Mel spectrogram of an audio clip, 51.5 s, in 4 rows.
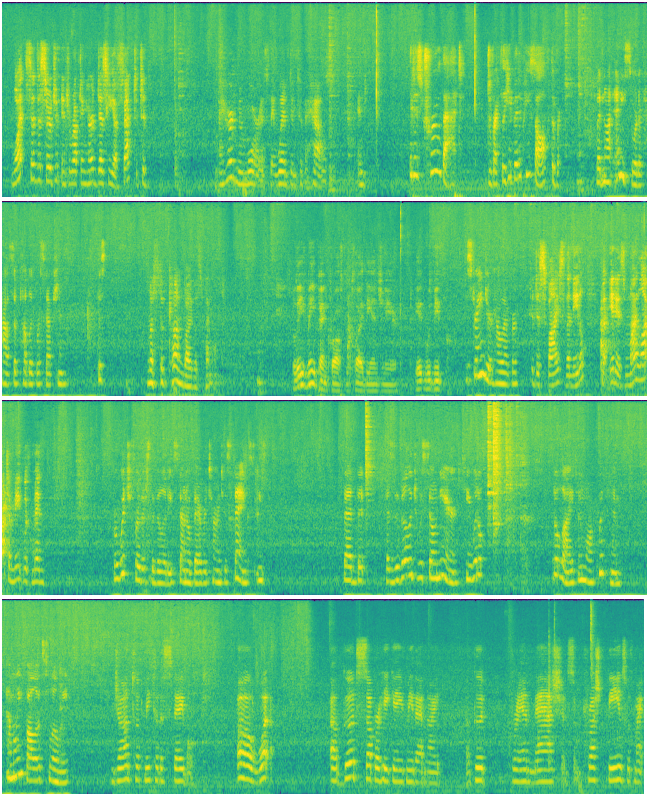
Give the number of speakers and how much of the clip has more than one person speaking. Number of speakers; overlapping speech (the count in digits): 6, no overlap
